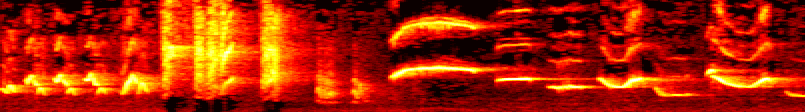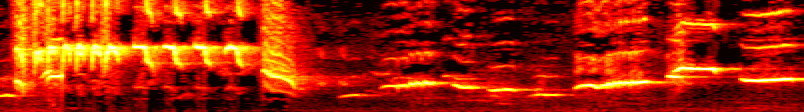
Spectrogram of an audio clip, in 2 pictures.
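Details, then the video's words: White-rumped shama singing a loud, varied song of clear whistled phrases, rising and falling notes, quick chirps and buzzy trills, shifting pitch every half second or so, continuous with short gaps. "Suara Kacer Gacor"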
